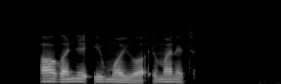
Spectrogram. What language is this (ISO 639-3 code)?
kln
